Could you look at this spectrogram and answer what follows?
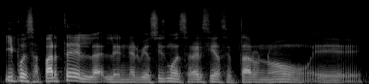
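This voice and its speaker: A man's voice: mid-range voice, moderate pace. A man from Guatemala with a Guatemalan accent, a film director answering interview questions in an earnest, reflective way with frequent hesitations. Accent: Guatemalan Spanish.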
